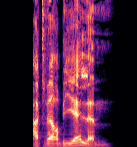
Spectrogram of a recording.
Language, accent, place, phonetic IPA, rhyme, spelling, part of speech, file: German, Germany, Berlin, [ˌatvɛʁˈbi̯ɛləm], -ɛləm, adverbiellem, adjective, De-adverbiellem.ogg
- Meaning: strong dative masculine/neuter singular of adverbiell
